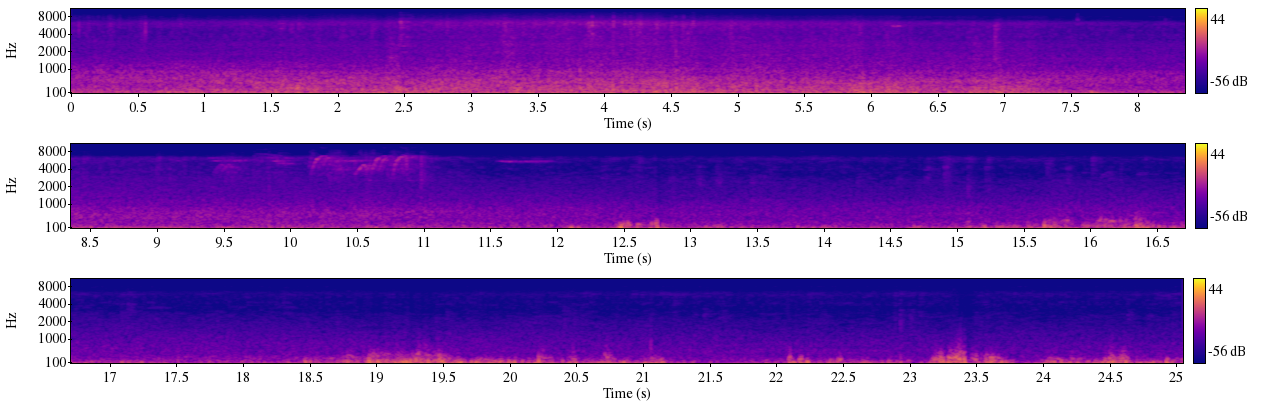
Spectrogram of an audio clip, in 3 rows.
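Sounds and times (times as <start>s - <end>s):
wheels clicking over rail joints: 0.0s - 17.2s
train passing rumble: 0.0s - 25.0s.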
